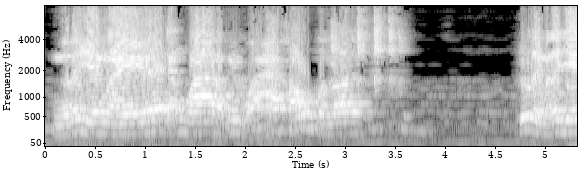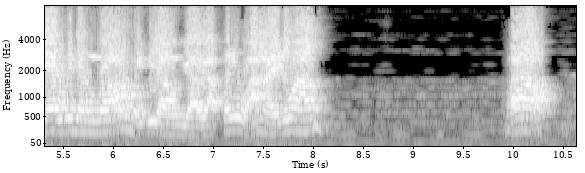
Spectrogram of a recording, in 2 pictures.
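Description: High-voiced man giving a dharma talk. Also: fairly bright tone, echoey room, poor audio. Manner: asks the audience rhetorical questions again and again. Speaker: Buddhist Dharma teacher.

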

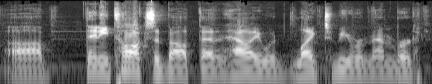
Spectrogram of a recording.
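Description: This podcast host speaks briskly in a medium-pitched, steady voice that's clear and resonant yet nasal and congested-sounding. He rambles casually with lots of fillers and restarts, chuckling often, over soft background music.

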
